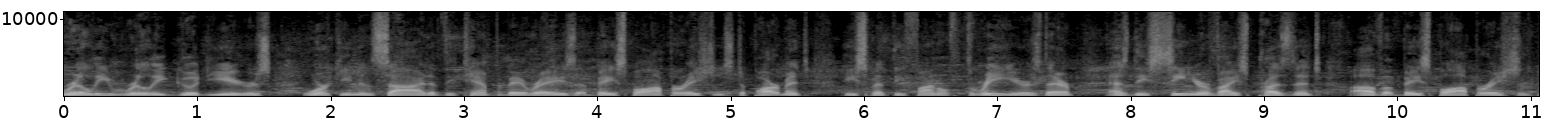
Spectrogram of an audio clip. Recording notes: Live from Humphrey’s in Midtown following the Billikens Basketball Coaches Show.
